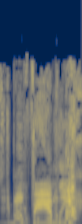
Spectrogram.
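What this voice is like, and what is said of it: Imitates another person's voice. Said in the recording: “this is my impression of Vin Diesel too!”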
